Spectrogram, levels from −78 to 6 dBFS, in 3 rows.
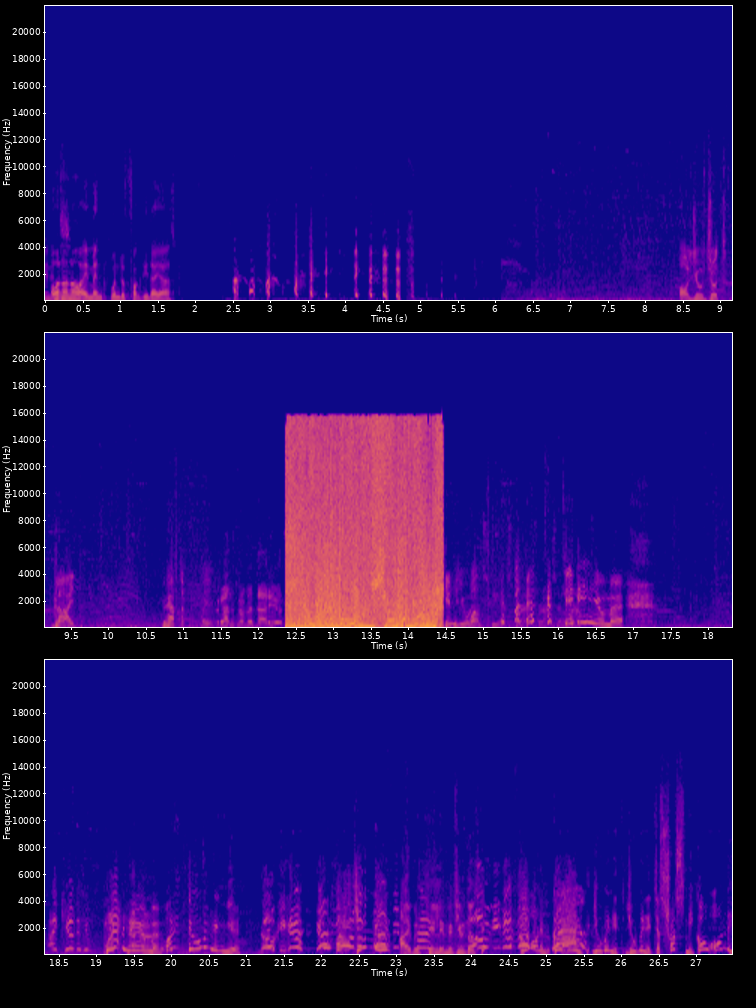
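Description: From 12.37 to 14.47 s the audio breaks into a loud, harsh noise bed, the signature of a wrong sample width. Data stored as 16-bit integers are being read as unsigned 8-bit values, so each original sample is split into two. The low bytes become random-sounding hiss, while the high bytes carry a buried trace of the real sound. That trace plays at half speed and an octave lower. A byte-order swap would keep the original speed and pitch, so the slowdown marks this as a width mismatch.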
